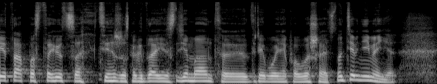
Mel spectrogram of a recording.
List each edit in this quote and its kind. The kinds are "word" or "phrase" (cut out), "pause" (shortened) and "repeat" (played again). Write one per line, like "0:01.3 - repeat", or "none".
0:01.3 - word
0:01.8 - word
